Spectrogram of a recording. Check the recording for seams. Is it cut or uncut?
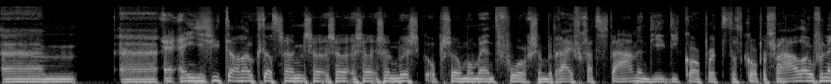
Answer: uncut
